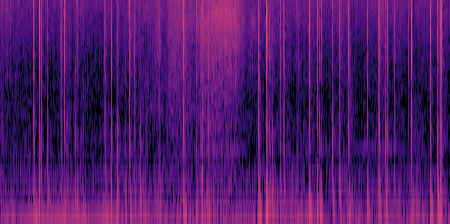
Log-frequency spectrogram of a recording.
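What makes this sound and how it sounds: Long pointed nails tap and scratch the top of a black textured faux-leather hard-shell microphone case with a zipper, lying flat on fur. A quick, uneven run of soft, dull taps comes through, heavy in the lows, with brief bright clicks and a rustling scratch between them.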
